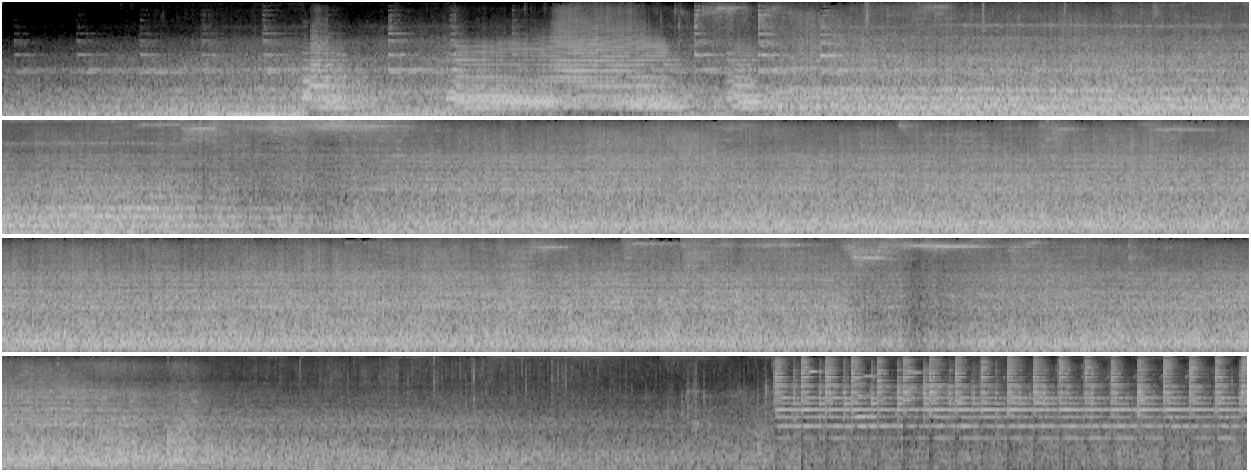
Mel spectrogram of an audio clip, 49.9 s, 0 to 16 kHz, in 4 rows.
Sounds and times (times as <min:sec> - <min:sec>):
Railroad car, train wagon: 0:00.0 - 0:49.8
Train horn: 0:03.0 - 0:15.7.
